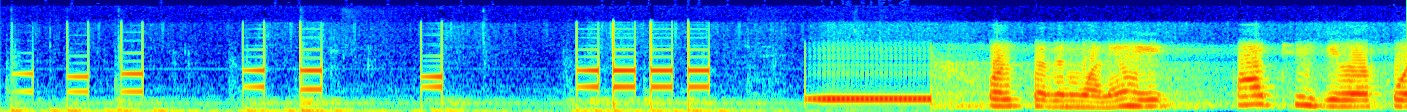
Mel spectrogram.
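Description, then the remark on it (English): A rapid series of touch-tone keypad beeps in short clusters, followed by a brief steady phone tone, after which a voice begins speaking over the line. “We have a dial tone here?”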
